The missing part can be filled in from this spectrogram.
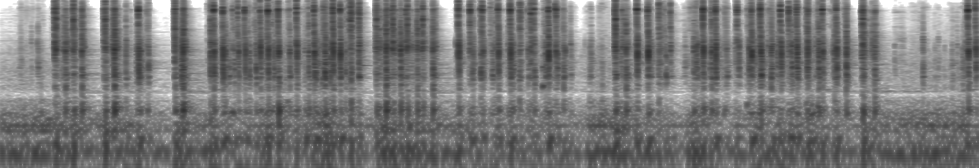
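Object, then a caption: Mechanical keyboard with round plastic keycaps. A black retro typewriter-style mechanical keyboard with round plastic keycaps is typed on continuously with the fingertips of both hands. Dense runs of bright, crisp clacks with very short decay come in bursts separated by brief pauses, with almost no low end.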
